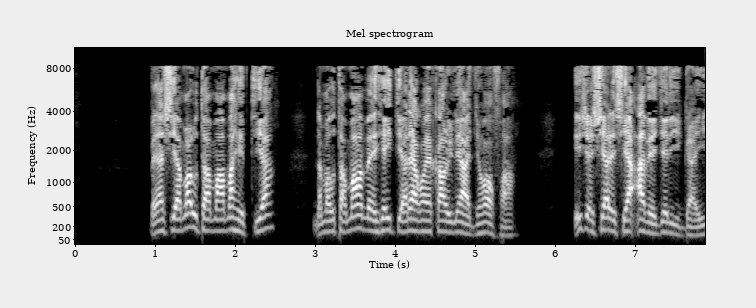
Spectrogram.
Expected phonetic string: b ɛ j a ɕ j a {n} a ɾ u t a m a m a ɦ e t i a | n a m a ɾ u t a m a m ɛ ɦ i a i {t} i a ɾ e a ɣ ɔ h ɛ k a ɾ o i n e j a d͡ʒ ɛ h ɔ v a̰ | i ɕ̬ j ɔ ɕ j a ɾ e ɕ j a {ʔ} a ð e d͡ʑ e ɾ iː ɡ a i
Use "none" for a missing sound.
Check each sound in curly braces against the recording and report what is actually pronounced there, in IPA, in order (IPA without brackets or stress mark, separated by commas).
m, t, ʔ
